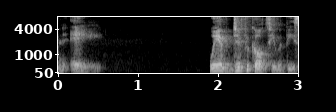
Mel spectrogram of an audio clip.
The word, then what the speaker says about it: Krishna: And for you to note, there's no I in Krishna. It is Krshna.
